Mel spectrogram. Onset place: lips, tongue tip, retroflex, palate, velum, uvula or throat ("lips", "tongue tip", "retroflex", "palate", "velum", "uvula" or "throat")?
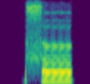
tongue tip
